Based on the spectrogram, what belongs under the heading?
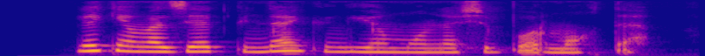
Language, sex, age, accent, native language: Uzbek, female, 12-17, Andijon, Uzbek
